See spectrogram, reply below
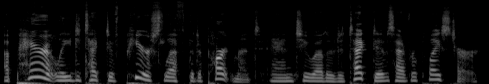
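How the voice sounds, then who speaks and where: A woman plays a werewolf mother in charge of her pack in an audio roleplay. Her voice sits fairly low and is recorded dry. She gives orders calmly, with a protective firmness. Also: normal speed, dry recording, exaggerated voice. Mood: wary, serious. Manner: calm, commanding, protective.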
